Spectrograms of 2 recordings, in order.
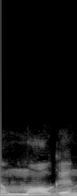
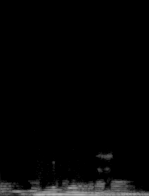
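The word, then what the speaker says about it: mögen: ইন উচ্চারণ করছেন, এটা মগেন হবে না? না, ইউমলাট, ইউমলাটের উচ্চারণটা কিভাবে হবে বলেন? এটা তো ও, ও, মিউগেন, ও মিউগেন। umlaut।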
